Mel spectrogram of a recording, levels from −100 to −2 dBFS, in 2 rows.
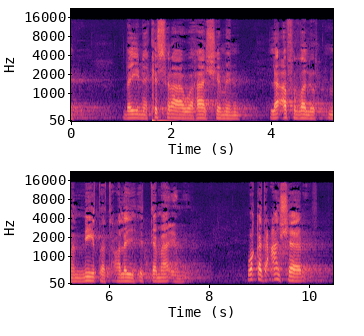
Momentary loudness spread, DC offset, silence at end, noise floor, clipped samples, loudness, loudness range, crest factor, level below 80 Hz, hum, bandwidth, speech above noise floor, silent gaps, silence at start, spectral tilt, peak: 16 LU; under 0.1%; 0.1 s; -58 dBFS; under 0.1%; -24 LUFS; 3 LU; 22 dB; -60 dBFS; none; 15 kHz; 33 dB; none; 0 s; -2.5 dB/octave; -6 dBFS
